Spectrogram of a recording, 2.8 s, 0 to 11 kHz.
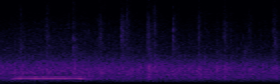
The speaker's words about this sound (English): Down 7, game 5, with game 6 in L.A. Crowd chanting at the officials. Jazz struggling right now.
